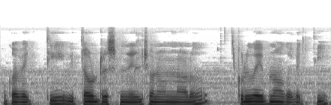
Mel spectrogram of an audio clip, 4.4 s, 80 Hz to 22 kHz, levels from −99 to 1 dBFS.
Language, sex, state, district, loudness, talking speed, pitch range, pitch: Telugu, male, Telangana, Hyderabad, -16 LUFS, 135 wpm, 100-115 Hz, 105 Hz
